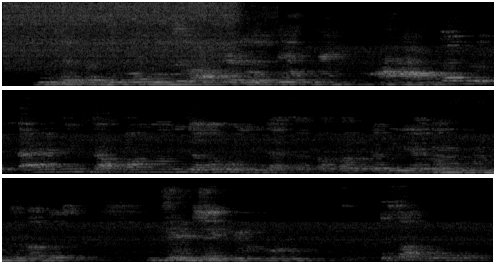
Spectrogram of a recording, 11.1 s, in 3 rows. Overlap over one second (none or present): present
